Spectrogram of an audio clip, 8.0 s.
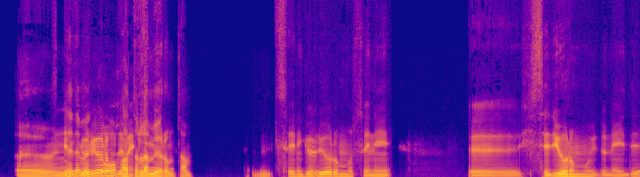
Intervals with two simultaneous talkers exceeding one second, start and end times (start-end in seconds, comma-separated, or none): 0.8-2.2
